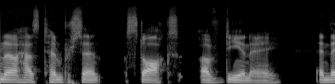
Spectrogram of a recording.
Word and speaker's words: DeNA: They're called, it's spelled D-E-N-A, but it's, so a lot of people have been pronouncing it Dina, but it's actually pronounced DNA.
